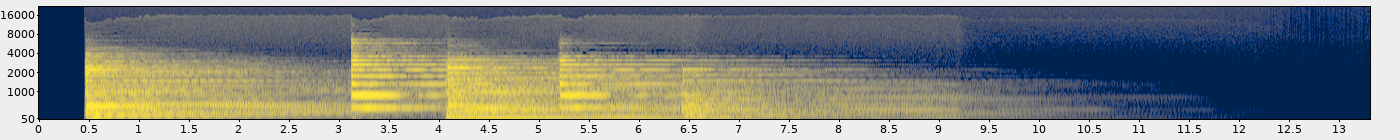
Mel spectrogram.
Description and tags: A very sad phrase in the style of Schubert, Liszt or contemporaries.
